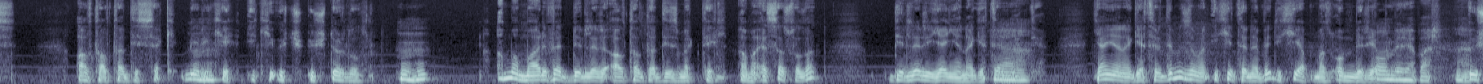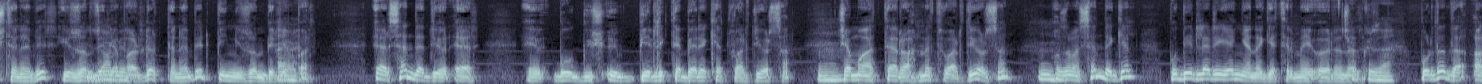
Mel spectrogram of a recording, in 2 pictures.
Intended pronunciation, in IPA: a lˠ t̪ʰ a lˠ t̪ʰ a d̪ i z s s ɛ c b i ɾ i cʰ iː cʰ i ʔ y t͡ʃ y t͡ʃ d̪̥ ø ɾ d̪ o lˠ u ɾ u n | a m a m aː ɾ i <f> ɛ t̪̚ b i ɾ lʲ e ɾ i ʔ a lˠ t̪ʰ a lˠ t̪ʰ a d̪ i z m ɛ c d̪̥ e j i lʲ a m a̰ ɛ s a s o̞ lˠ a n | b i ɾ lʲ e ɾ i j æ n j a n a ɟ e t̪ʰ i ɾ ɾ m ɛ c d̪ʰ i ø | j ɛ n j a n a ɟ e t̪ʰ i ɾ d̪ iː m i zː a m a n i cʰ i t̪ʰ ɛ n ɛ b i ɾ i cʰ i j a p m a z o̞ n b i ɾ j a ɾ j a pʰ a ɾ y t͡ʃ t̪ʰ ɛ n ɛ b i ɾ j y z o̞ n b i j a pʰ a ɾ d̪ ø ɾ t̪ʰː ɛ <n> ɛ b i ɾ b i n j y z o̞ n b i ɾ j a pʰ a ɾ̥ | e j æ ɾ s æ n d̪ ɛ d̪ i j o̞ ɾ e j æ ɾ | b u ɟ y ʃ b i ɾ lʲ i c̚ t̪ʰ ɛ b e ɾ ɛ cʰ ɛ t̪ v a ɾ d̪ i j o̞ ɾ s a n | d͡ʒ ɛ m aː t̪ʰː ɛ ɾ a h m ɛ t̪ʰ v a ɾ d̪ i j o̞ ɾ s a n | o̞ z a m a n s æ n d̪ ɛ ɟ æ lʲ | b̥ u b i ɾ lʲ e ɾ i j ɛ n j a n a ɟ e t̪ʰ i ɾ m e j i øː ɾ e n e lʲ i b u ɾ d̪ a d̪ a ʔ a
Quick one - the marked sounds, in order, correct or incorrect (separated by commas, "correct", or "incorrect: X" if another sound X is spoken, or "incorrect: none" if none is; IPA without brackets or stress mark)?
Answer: correct, correct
